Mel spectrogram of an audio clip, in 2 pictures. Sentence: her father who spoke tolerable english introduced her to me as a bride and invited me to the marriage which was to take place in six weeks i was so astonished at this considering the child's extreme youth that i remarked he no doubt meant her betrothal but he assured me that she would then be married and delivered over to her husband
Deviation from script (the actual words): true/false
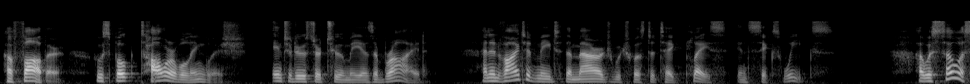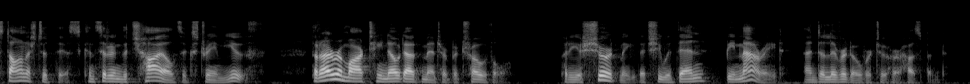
false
